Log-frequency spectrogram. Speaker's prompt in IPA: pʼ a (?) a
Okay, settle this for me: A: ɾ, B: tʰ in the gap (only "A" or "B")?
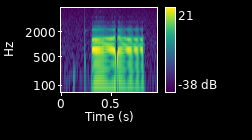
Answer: A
